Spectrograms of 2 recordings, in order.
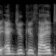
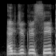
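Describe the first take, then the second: First: Second "एक्जिक्विसाइट" said ending in "-site"; long-i variant. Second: First "एक्जिक्विसाइट" said ending in a short "-sit"; short-i variant. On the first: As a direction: say "एक्जिक्विसाइट" with an "eye" sound in the last syllable. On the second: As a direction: say "एक्जिक्विसाइट" with its last vowel as in "sit". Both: Shown as a demonstration. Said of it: "जो भी pronunciation है ठीक है".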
